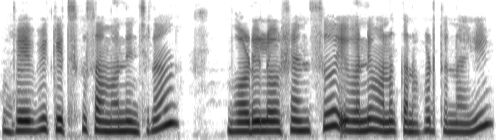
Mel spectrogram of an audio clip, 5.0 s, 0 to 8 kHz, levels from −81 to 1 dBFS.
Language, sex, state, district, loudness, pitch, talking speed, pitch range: Telugu, female, Andhra Pradesh, Annamaya, -15 LUFS, 210 Hz, 110 wpm, 200-230 Hz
